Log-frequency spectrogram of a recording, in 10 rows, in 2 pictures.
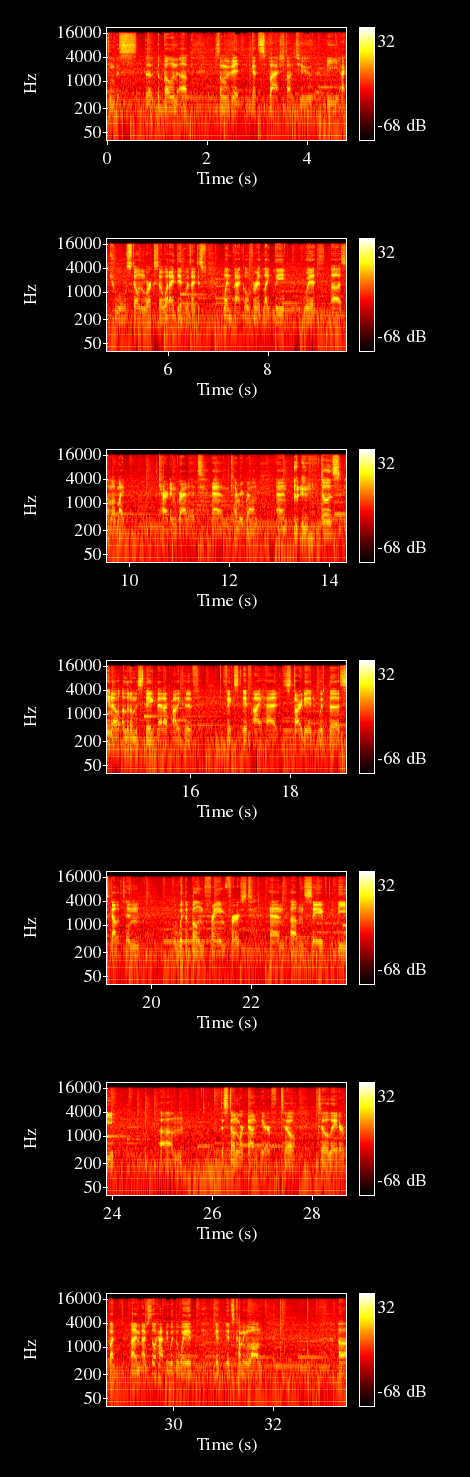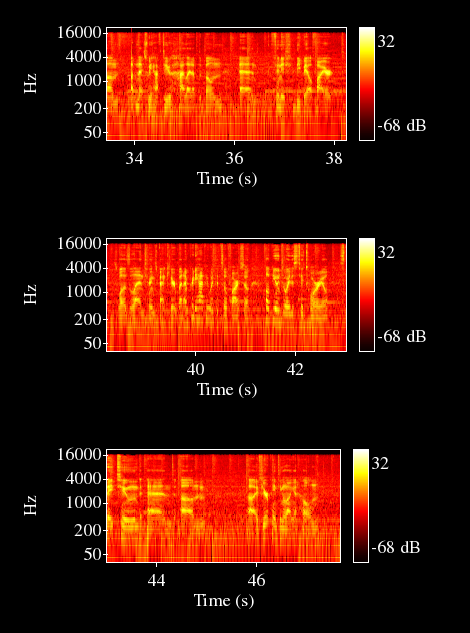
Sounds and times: Speech: 0.0 - 10.0, 10.6 - 19.8, 20.4 - 24.1, 25.0 - 25.5, 26.2 - 31.8, 33.3 - 45.0, 45.8 - 47.3
Music: 0.0 - 47.6.

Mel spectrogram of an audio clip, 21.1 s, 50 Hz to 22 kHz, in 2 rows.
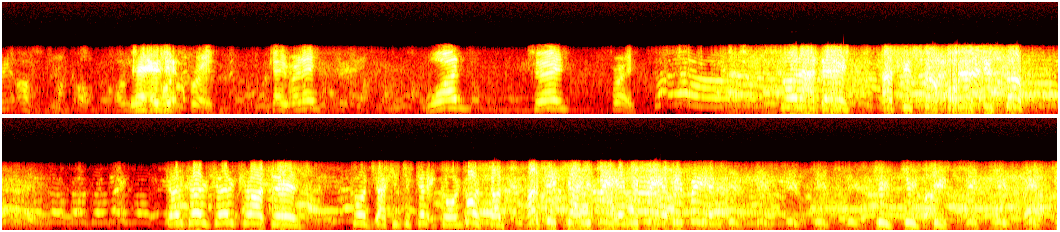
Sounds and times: Speech: 10.9 - 20.1.

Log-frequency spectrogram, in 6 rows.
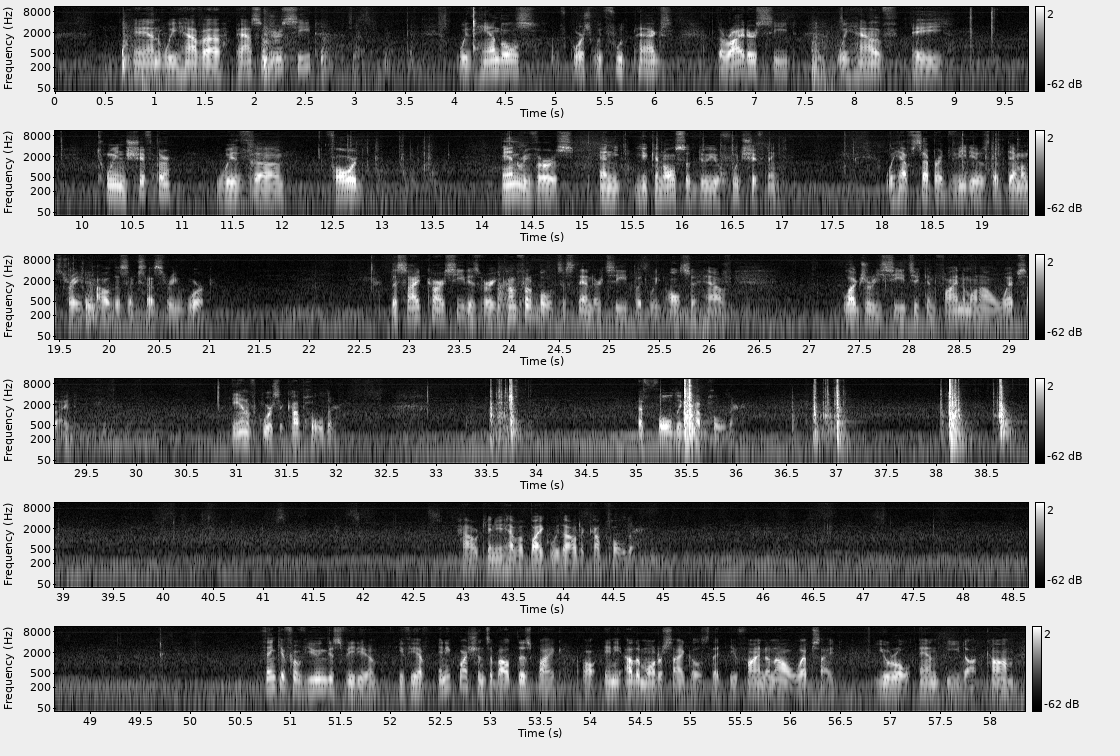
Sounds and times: Vehicle: 0.0 - 58.3
Speech: 0.7 - 2.8, 4.0 - 9.0, 10.1 - 12.8, 14.2 - 17.0, 18.0 - 21.0, 22.7 - 26.2, 27.3 - 29.4, 30.9 - 32.1, 35.0 - 36.1, 42.9 - 44.9, 50.7 - 58.3.

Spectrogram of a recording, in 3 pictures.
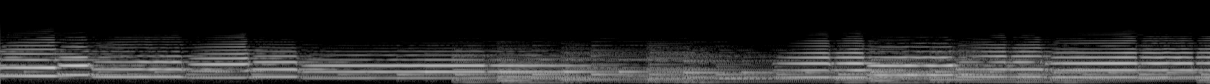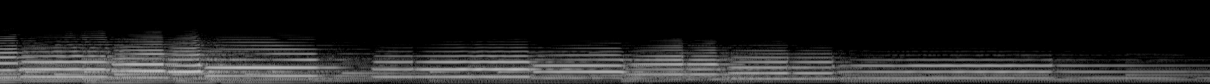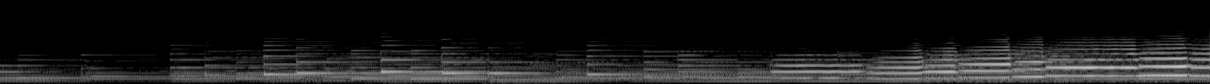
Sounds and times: Trumpet: 0.0 - 24.8, 31.0 - 36.3.

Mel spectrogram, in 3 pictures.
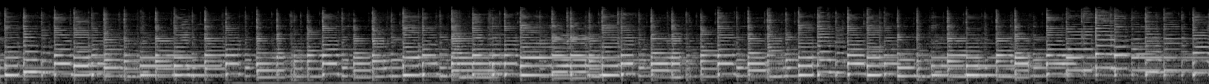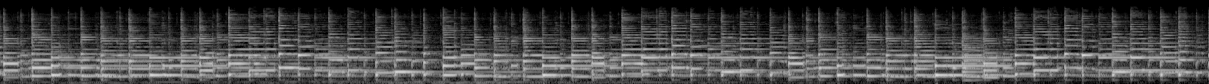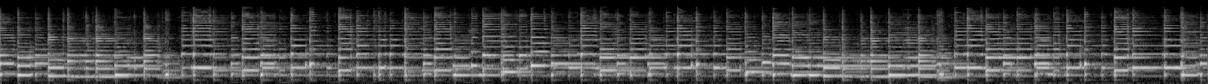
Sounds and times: Pizzicato: 0.0 - 36.2.

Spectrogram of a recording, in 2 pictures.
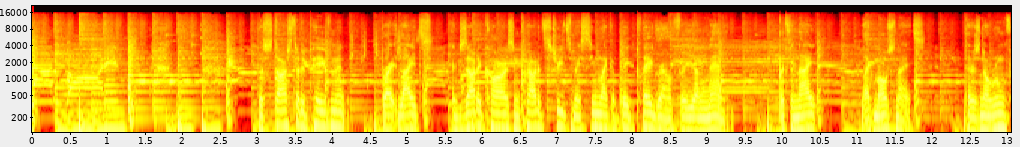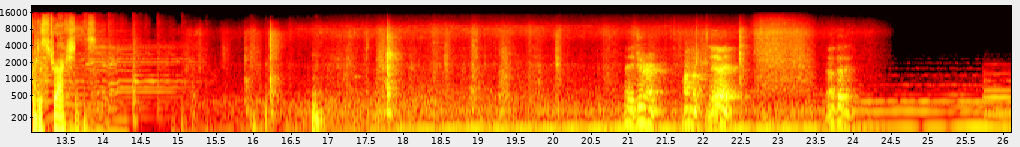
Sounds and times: Music: 0.0 - 15.4, 23.5 - 26.1
Speech: 3.0 - 9.4, 10.0 - 13.9, 20.9 - 22.5, 23.6 - 24.0.

